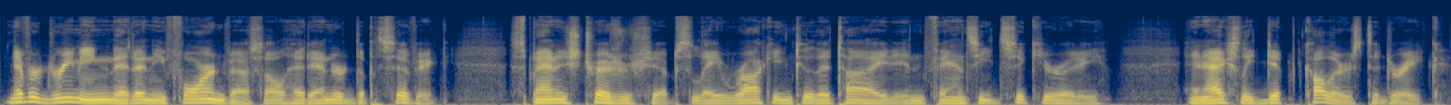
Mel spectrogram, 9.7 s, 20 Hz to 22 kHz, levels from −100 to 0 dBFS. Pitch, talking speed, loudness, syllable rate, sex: 105 Hz, 165 wpm, -17 LUFS, 5.8 syllables/s, male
